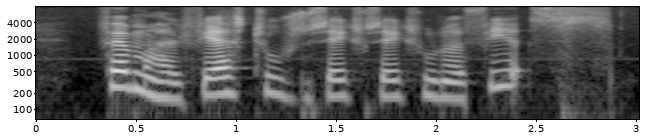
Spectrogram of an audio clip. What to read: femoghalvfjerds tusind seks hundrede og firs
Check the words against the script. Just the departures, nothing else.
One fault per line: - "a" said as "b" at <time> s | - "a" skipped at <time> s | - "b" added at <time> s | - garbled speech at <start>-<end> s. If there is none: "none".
- "seks" added at 1.7 s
